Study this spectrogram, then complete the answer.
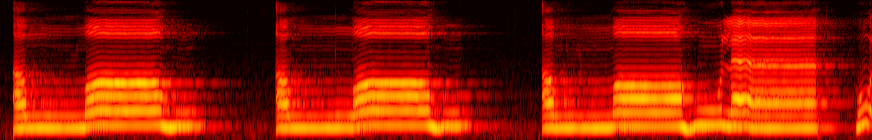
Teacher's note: h-nya ini ha gede keluarnya dari tenggorokan bawah bawaannya lebih berat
